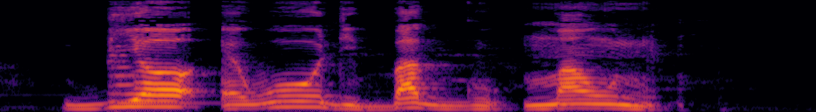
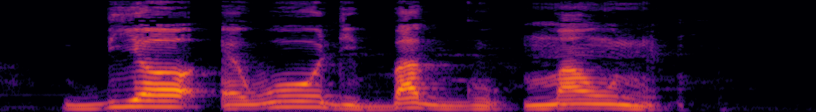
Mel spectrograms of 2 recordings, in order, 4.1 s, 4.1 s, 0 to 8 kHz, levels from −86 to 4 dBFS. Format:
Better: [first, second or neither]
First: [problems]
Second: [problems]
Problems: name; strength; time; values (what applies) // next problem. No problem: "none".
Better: second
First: background sound (Bowed string instrument); 15 dB below the speech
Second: none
